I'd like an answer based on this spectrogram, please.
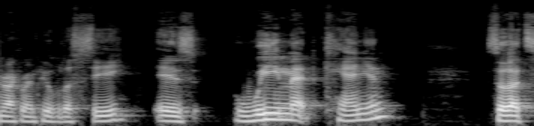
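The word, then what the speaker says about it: Ouimet: The other absolutely beautiful spot in the Thunder Bay area that I definitely recommend people to see is Weet Canyon. So that's spelled O U I M T.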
